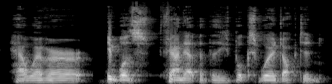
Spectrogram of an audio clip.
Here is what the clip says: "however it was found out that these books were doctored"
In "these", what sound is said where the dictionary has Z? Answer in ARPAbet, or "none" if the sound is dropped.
Z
